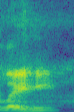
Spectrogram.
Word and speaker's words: Leahy: Max, you pronounce it Leahy? Yeah, Leahy. You're the first person ever to get it right.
